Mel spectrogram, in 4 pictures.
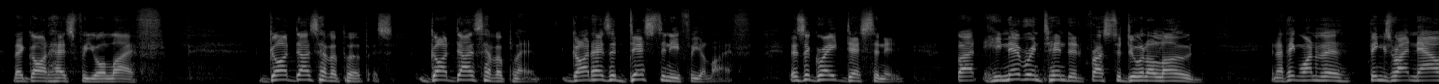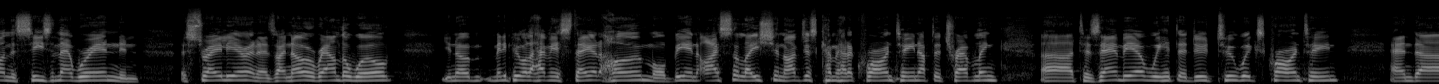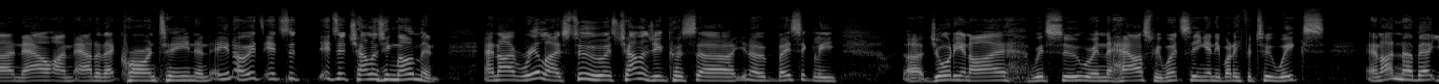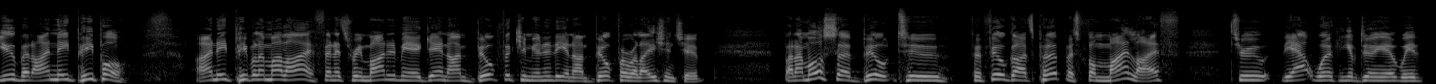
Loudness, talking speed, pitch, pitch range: -34 LUFS, 195 wpm, 185 Hz, 175-205 Hz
